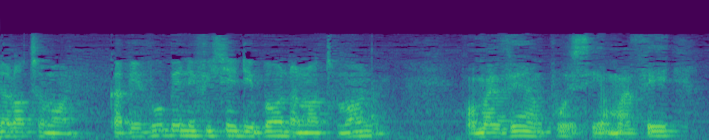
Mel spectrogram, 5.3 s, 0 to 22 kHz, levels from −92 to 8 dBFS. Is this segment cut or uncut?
cut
